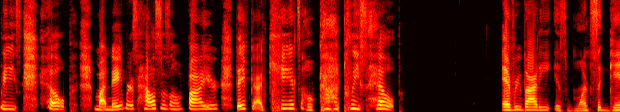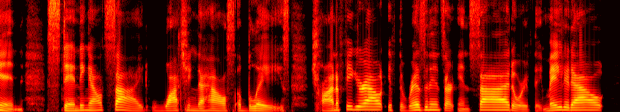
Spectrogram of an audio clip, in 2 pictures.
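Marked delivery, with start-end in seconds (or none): 0.0-5.0 mock tearful, high, frantic, panicked crying. Retelling a neighbor's emergency call about a house fire: imitating someone screaming and crying. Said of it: "she's screaming and crying".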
